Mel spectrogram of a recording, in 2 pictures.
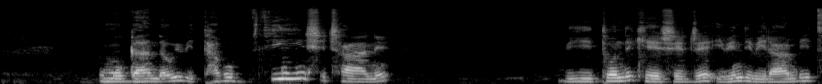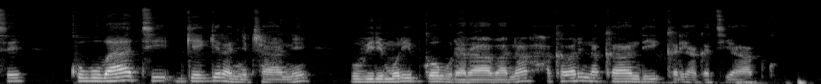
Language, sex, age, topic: Rundi, male, 36-49, education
